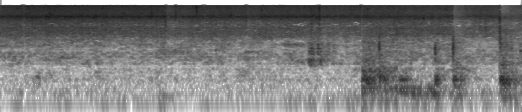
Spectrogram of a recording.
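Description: Tempe cubes sizzling in hot frying oil in a pan, a steady crackling hiss, while a spatula lifts the fried pieces out.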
